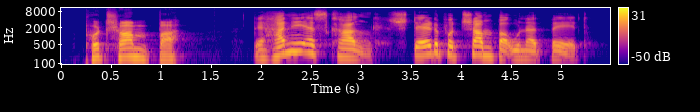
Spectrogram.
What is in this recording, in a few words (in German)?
"podt-schamba", wittlicher; das wittlicher woerterbuch; woerterbuch vertonung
